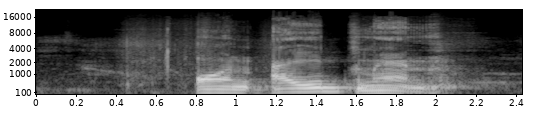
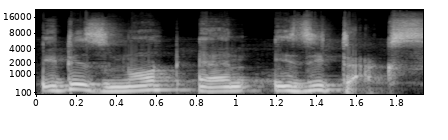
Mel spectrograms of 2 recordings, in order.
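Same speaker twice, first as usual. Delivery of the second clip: reads the English sentence very slowly and a bit higher; slow example reading; 4 semitones higher, much slower than usual. Shown as a demonstration. Teacher reading the next example slowly to students. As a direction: lay each word out slowly for the class. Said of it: "এবার আসে".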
